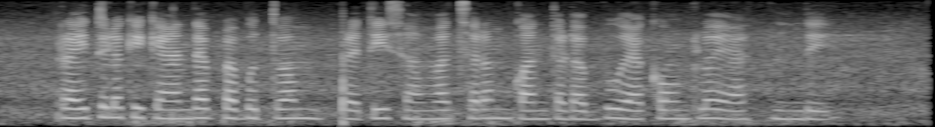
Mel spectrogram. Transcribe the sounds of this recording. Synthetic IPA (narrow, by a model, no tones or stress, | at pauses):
ɾɐjt̪ulɐkikeːnd̪ɾɐpɾɐbʱut̪ʋɐmpɾɐt̪isɐmʋɐt̪sɐɾɐmkont̪ɐɖɐbːuekɐwɳʈloːeːst̪und̪i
